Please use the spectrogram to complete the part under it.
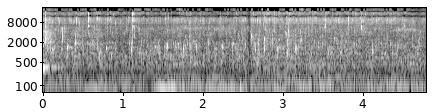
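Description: Fish curry broth of katla with ridge gourd and drumstick bubbling at a steady boil as fresh young spinach goes in, a continuous low rolling bubble close by with no talk.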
